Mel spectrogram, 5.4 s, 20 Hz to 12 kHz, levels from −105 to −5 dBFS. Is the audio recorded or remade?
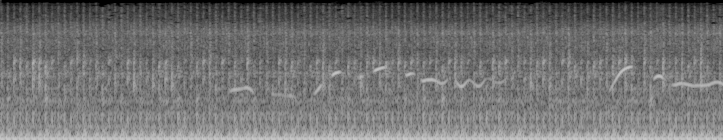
recorded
